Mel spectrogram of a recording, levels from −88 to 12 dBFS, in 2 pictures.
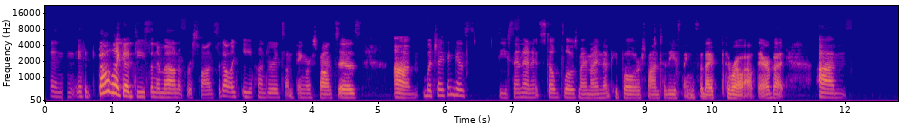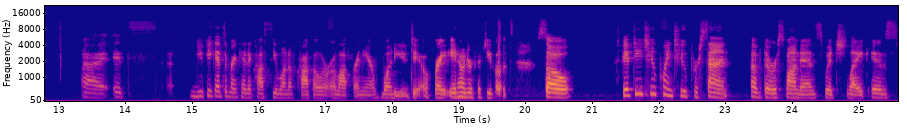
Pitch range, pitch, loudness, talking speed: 155-205 Hz, 175 Hz, -27 LUFS, 160 wpm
